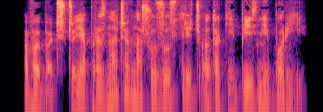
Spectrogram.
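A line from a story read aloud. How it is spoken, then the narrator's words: Plain. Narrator (Ukrainian): сказав Далінар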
